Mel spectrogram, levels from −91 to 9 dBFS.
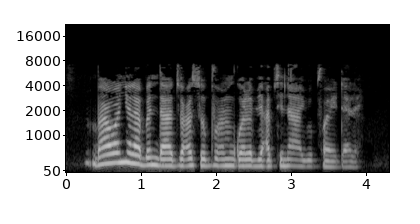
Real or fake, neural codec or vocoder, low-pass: real; none; 7.2 kHz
